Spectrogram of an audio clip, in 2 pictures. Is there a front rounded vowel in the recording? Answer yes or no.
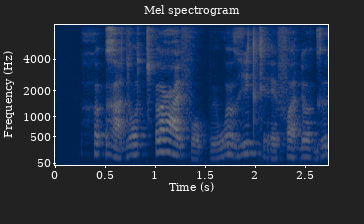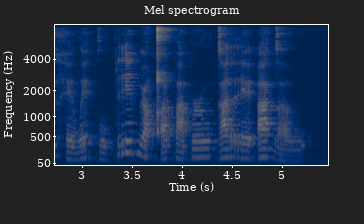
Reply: no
